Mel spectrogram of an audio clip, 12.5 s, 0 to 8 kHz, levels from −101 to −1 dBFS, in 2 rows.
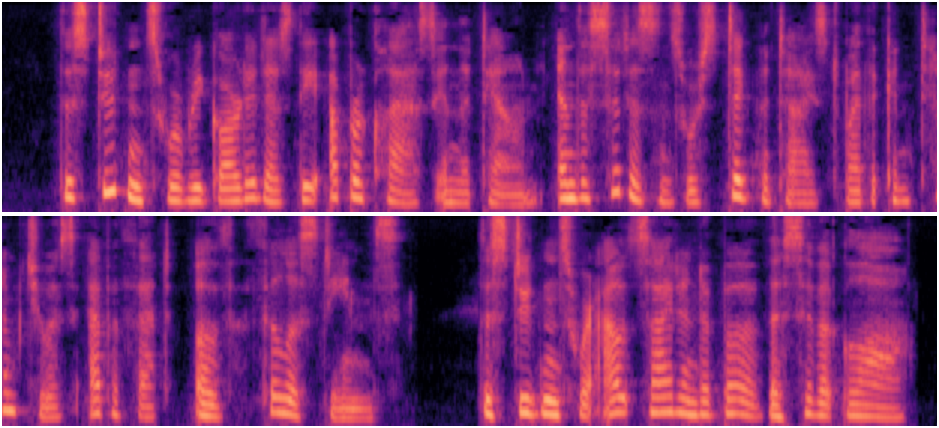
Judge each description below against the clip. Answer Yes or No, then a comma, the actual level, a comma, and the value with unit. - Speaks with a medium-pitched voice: Yes, medium, 180 Hz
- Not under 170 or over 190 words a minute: No, average, 150 wpm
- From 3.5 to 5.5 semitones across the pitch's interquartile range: Yes, average, 5.1 semitones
